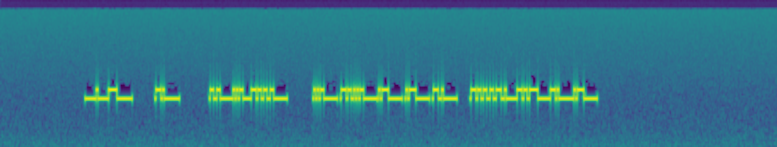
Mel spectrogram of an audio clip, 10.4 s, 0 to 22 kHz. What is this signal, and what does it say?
TTY/TDD text telephone tones (45.45 baud Baudot), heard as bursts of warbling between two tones, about 400 Hz shift, 1600 Hz centre. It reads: THIS IS SEEN IN THE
